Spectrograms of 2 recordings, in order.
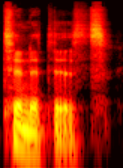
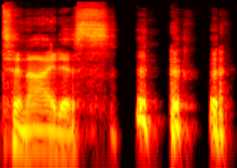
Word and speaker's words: tinnitus: of this and um they were like actually it's pronounced tinnitus so i was like wow sorry i felt like saying you guys have a pr problem then because i think 99 of the world pronounces it tinnitus you guys aren't doing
